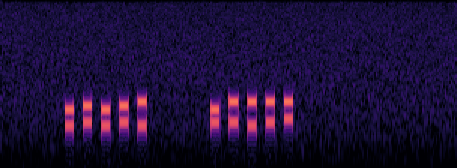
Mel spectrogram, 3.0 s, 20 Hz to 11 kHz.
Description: DTMF, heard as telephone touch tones, dialled by machine, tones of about 60 ms. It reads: 48486 7969#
